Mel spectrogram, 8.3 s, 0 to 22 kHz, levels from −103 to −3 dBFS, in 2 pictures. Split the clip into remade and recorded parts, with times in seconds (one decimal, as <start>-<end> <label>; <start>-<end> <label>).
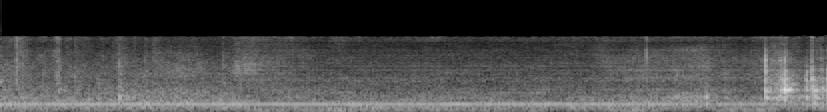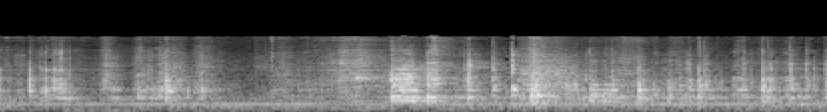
0.0-1.2 recorded; 1.2-4.8 remade; 4.8-5.7 recorded; 5.7-6.4 remade; 6.4-8.3 recorded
